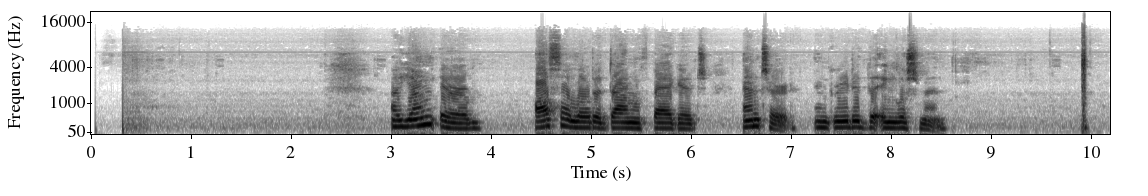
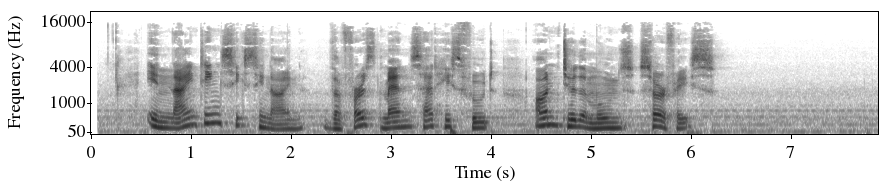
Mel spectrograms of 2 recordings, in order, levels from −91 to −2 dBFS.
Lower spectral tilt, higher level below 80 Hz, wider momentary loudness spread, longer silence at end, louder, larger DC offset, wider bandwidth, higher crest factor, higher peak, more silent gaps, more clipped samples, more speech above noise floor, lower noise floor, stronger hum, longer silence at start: about the same, -5 dB/octave vs -4 dB/octave; about the same, -46 dBFS vs -50 dBFS; first, 21 LU vs 13 LU; first, 0.2 s vs 0.05 s; first, -10 LUFS vs -23 LUFS; neither; about the same, 15.5 kHz vs 16 kHz; second, 12 dB vs 24 dB; about the same, 0 dBFS vs 0 dBFS; neither; neither; first, 35 dB vs 24 dB; second, -44 dBFS vs -48 dBFS; neither; first, 0.3 s vs 0.05 s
